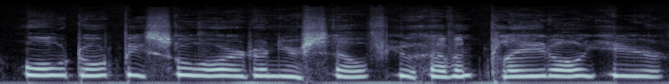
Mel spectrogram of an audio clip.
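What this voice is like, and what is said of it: Imitates his mother's voice. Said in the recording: “That's a good impression.”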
